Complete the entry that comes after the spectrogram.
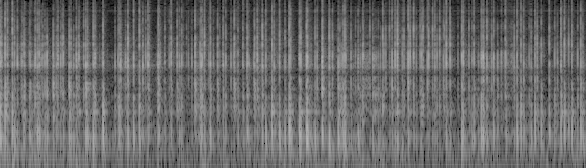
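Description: Long fingernails rapidly tap the glossy blue cover and spine of a thick, closed softcover Oxford Advanced Learner's Dictionary held in the hands. The result is a fast, steady stream of dry, bright clicking taps with almost no low end, each dying away almost instantly.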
